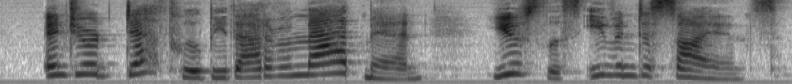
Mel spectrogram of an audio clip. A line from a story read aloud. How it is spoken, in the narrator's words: he cried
